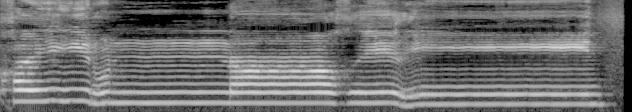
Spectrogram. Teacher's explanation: بل اللہ خیر الناصرین، اسے خیر الناصرین نہیں پڑھنا، صاد کی جگہ پہ سین کی آواز نہیں آنی چاہیے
